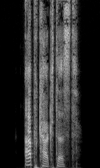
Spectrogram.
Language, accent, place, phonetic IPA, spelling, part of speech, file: German, Germany, Berlin, [ˈapˌkaktəst], abkacktest, verb, De-abkacktest.ogg
- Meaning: inflection of abkacken: 1. second-person singular dependent preterite 2. second-person singular dependent subjunctive II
